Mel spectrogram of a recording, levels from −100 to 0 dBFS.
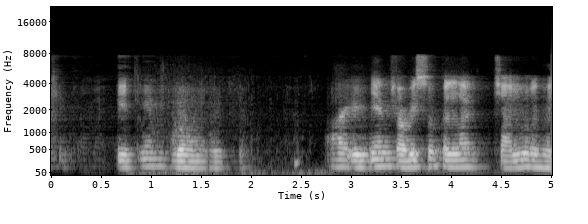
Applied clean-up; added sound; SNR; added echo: neural mask model DeepFilterNet 3.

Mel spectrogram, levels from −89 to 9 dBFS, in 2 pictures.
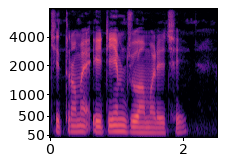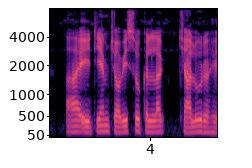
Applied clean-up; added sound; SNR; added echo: none; none; none; none.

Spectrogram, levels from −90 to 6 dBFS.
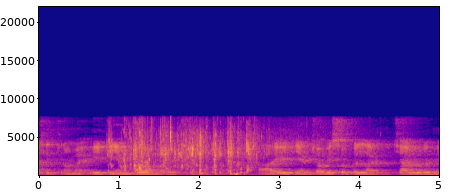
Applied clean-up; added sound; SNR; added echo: none; Splash, splatter; -3 dB; reverberation time 1.0 s.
